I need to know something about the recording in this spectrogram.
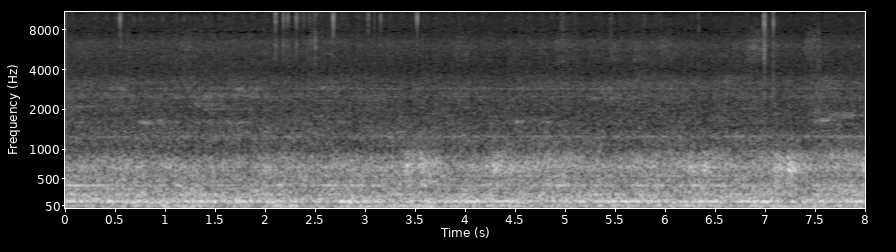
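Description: An MRT Kajang Line metro train running along elevated track, heard from inside the car: a steady rumble of wheels and running gear with a faint steady hum over it.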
